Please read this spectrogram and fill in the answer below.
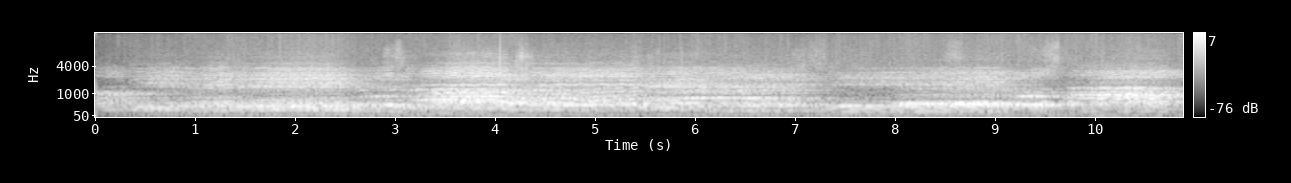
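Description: Choral music: a choir singing slow, held chords that fade in at the start.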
